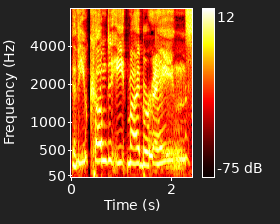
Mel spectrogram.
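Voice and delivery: put-on very high, drawn-out, unhinged crazy yell. Retelling a scene where a guy comes out; imitating crazed yelling. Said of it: "He's like yelling all crazy".

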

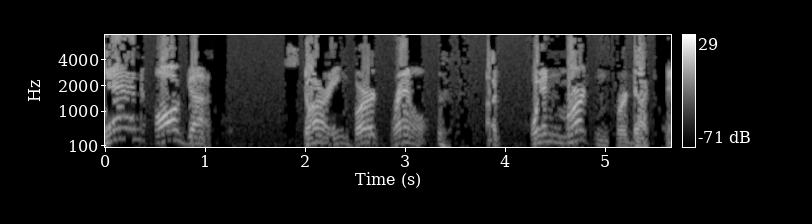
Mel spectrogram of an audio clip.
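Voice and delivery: slow high announcer voice. Recalling how an old detective show's credits were read out: imitating a tv credits announcer. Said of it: "the voiceover would read out the credits for you".

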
